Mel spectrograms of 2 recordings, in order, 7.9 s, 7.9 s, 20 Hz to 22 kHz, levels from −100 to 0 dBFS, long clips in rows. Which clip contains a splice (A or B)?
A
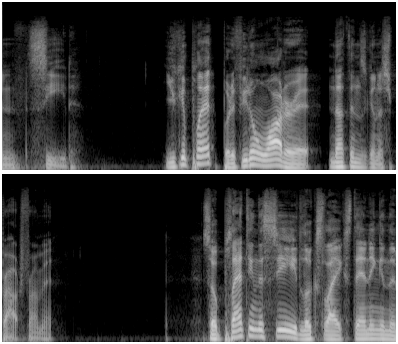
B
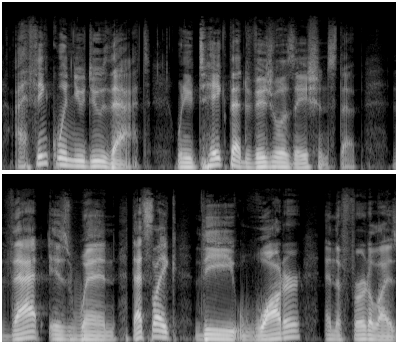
A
